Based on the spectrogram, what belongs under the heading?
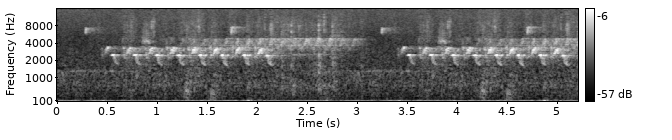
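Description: A bird calling in two rapid runs of short high chirps, about seven a second, each run lasting under two seconds, over a steady low outdoor rumble.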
